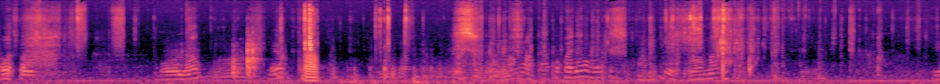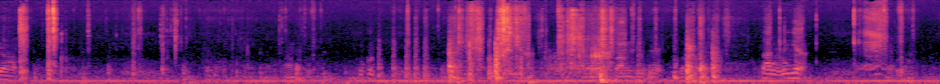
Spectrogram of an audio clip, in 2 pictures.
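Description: Men's voices talking now and then over a steady low hum, with scattered small clicks and knocks.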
